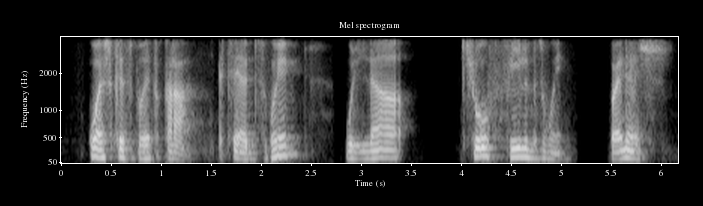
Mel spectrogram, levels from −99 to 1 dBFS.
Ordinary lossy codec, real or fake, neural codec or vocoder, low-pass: none; fake; codec, 16 kHz, 2 kbps, FunCodec, trained on Chinese and English, 25 frames a second; 3.6 kHz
